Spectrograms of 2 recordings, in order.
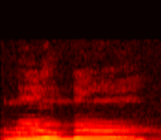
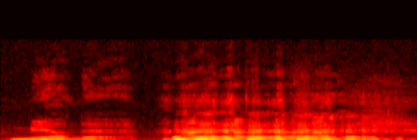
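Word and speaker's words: Mjölnir: Mjolnir. You gotta say it like Chris Hemsworth. Mjolnir.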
